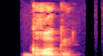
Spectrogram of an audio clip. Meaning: grog (alcoholic beverage)
- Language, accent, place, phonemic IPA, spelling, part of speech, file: French, France, Lyon, /ɡʁɔɡ/, grogue, noun, LL-Q150 (fra)-grogue.wav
